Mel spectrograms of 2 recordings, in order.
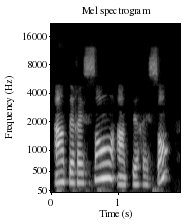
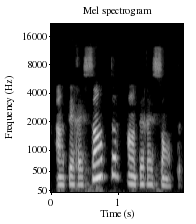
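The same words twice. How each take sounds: First: Intéressant said as "ang-te-re-SSANG", final t silent; teacher models intéressant with no final t sound; masculine French model. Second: Intéressante said with the final t sounded, "ang-te-re-SSANT"; teacher models intéressante, final t clearly heard; feminine French model. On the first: Teacher to class, modelling the masculine intéressant with silent t. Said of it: "발음은 똑같이". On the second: Teacher to class, modelling the feminine intéressante with a sounded t. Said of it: "발음도 intéressante가". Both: Shown as a demonstration.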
